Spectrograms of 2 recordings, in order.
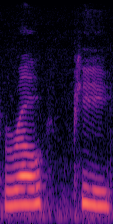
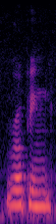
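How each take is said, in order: First: ROPING broken in two, RO, then PING; two clearly separated beats, RO and PING; split into syllables. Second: Said in the usual way. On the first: Shown as a demonstration.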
